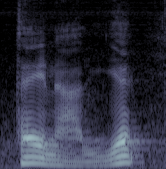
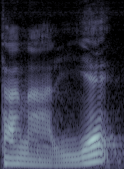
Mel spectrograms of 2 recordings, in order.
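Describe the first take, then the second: First: The first vowel differs from the stressed vowel. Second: The first vowel matches the stressed vowel. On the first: This is the standard form. "in luogo di" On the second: This is the regional Sardinian form. "L'armonizzazione totale è quella che sentiamo"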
